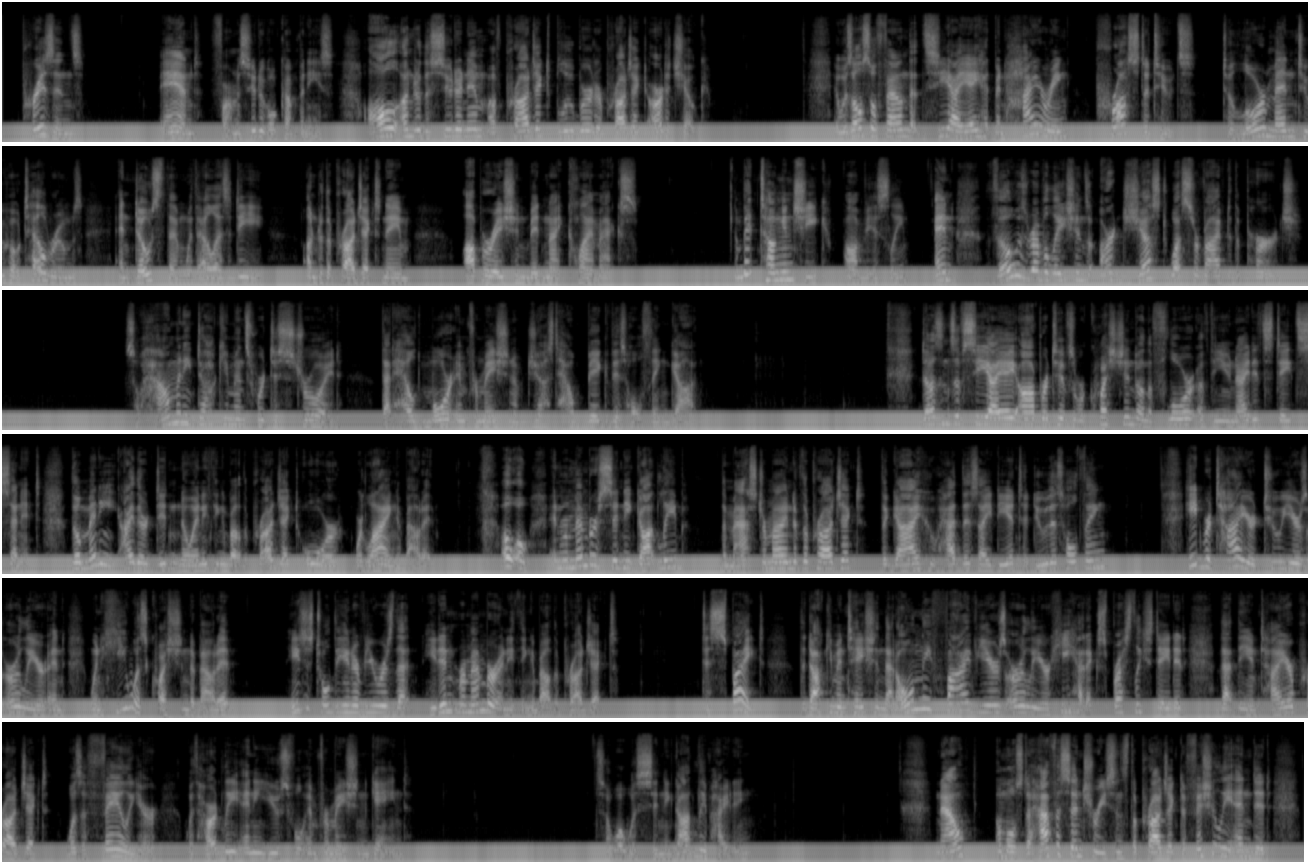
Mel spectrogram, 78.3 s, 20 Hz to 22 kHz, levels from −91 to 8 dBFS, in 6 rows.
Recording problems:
electrical hum; loud; throughout; 50 Hz, 6 dB below the speech

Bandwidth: 14.5 kHz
